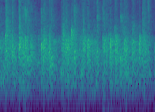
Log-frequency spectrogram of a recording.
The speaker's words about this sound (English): Cottle Heffernan, give him a round of applause.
